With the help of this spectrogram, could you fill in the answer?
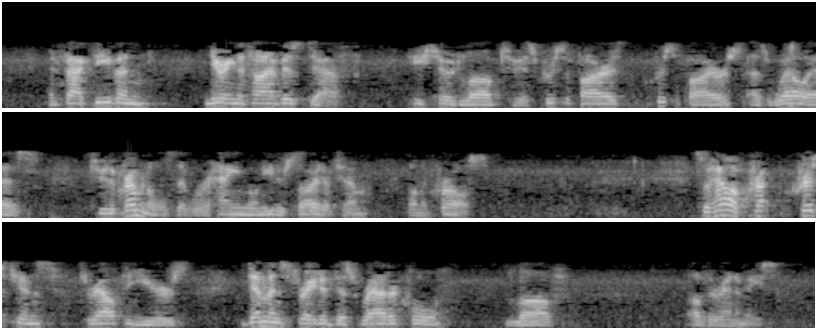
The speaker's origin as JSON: {"language": "English", "town": "Waynesboro", "country": "United States", "said": "I come from Waynesboro, which is just seems like one neighborhood away"}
